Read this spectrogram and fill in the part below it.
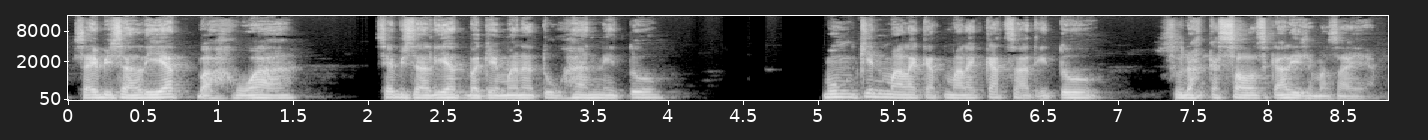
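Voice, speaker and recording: A man preaching a sermon over a video call, telling a personal story with emotional swings between loud and quiet. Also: on the low side, fairly even intonation, normal speed, pauses often. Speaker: pastor.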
